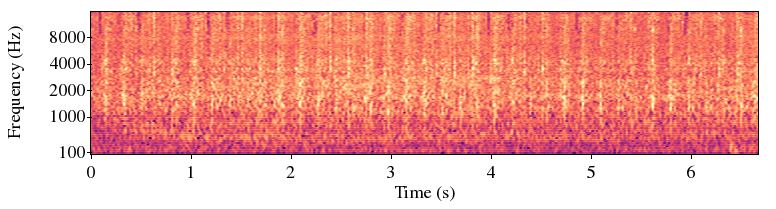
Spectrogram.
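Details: Ford 7.3 Power Stroke diesel on a moderately cold start, heard at the passenger-side valve cover. A regular knock of about three per second rides over the idle clatter; it comes and goes and is sometimes louder. Owner suspects a bad injector.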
